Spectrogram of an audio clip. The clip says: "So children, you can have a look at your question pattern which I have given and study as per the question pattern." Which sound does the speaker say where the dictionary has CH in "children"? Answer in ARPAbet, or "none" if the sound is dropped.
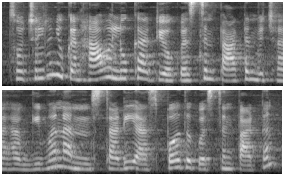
CH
